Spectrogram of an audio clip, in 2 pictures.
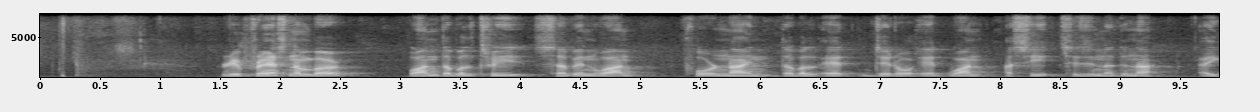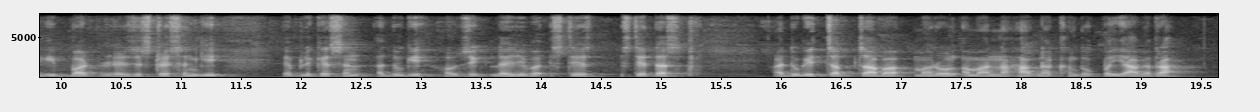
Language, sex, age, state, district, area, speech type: Manipuri, male, 30-45, Manipur, Kangpokpi, urban, read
